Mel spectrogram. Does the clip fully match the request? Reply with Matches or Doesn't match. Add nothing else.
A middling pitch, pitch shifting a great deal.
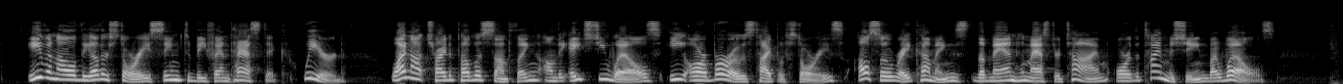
Matches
